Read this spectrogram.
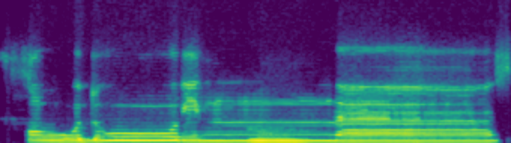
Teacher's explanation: Tebal sod, tipis dal.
